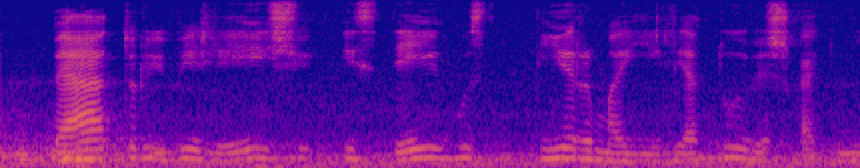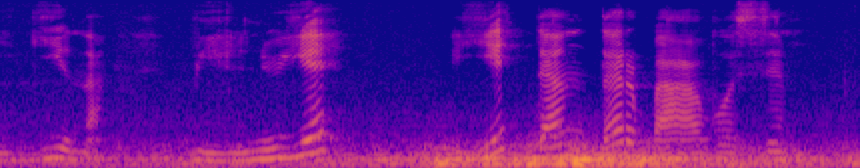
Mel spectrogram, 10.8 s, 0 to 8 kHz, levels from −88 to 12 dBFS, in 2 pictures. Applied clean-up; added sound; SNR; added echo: none; Thunder; -3 dB; none.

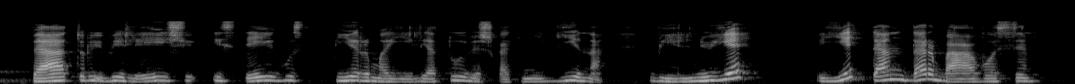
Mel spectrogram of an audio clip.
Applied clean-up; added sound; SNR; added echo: none; none; none; none.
